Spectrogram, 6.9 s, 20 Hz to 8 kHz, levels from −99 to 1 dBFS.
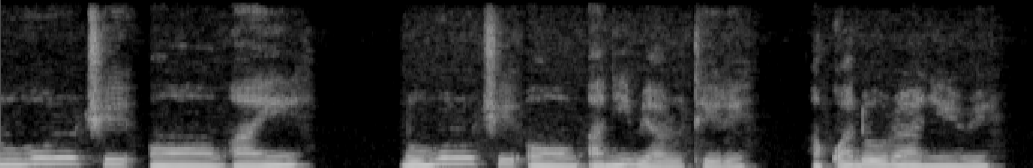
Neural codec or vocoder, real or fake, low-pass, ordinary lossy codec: none; real; none; none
